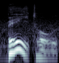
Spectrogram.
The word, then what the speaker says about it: 北投: ベイトウって読むんですね。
